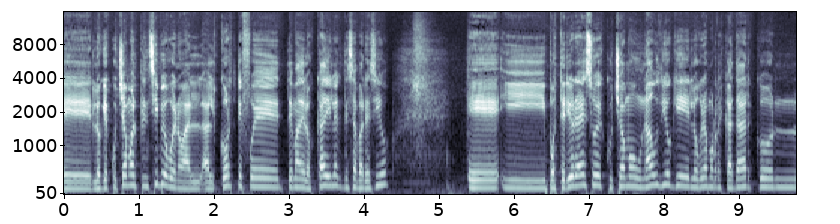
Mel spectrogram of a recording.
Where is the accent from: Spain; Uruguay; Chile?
Chile; Santiago, Santiago Metropolitan Region; ¿De la Caro? Hermano, yo soy de la Caro.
